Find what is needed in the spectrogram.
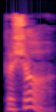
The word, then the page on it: pshaw: British English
